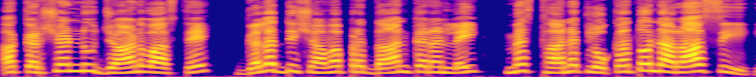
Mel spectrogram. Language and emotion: Punjabi, angry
